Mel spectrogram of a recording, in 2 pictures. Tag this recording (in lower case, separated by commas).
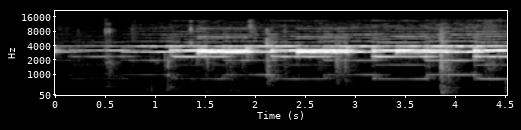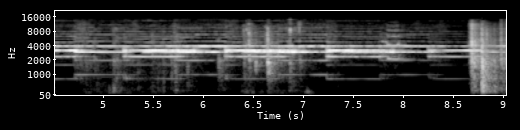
fire alarm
